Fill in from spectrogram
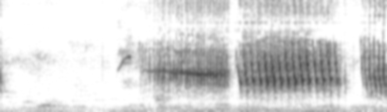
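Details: Local Indonesian canary song meant to spur young canaries to sing: after a quiet start with a faint chirp, a loud buzzy rolling trill, then a fast pulsing trill of bright notes.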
